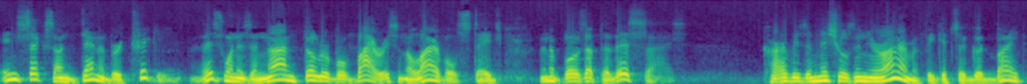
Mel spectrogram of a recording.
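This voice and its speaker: A man's voice: mid-range voice, big pitch swings, normal speed, breathy edge, phone-quality sound. A man playing a laconic, unfazed office official with an offhand, droll manner in a 1950s radio drama. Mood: droll, matter-of-fact. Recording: thin, band-limited old radio recording.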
